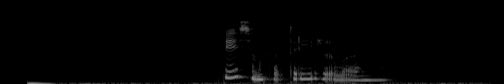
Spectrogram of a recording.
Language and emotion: Russian, sad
